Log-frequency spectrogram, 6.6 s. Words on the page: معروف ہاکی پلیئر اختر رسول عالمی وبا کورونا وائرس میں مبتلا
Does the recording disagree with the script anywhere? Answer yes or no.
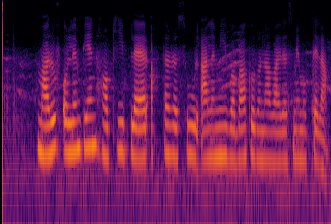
yes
